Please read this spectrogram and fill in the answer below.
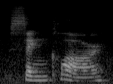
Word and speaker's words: Sinclair: let's get to it the traditional pronunciation of the name Sinclair is said to have been sinclar Clan Sinclair also encompasses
